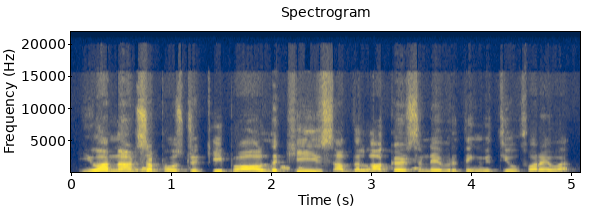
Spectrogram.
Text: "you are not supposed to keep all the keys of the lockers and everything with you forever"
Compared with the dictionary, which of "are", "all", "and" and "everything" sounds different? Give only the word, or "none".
everything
